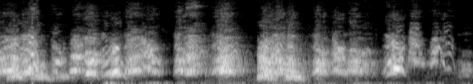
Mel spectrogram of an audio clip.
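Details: Large pack of dogs of various breeds and sizes, large to small, barking close up: dense overlapping barks and yips with no pauses, deep and higher voices mixed, a chaotic chorus throughout.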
